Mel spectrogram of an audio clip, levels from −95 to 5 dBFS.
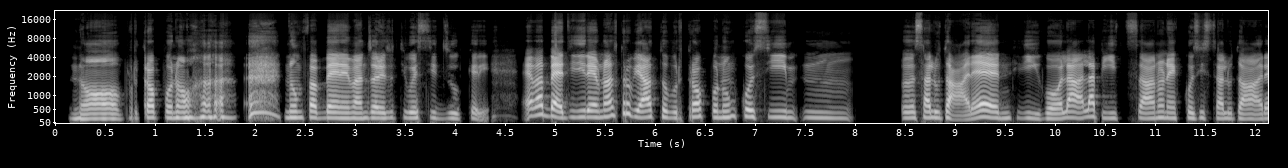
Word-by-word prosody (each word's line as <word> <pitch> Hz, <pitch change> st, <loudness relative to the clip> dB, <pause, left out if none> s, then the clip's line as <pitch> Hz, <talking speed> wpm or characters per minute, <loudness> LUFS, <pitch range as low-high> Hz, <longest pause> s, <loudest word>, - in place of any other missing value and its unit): No, 170 Hz, 0 st, +1 dB
purtroppo 205 Hz, +2 st, -2 dB
no. 200 Hz, 0 st, +1 dB, 0.9 s
Non 210 Hz, 0 st, -2 dB
fa 215 Hz, 0 st, +3 dB
bene 195 Hz, -1 st, +5 dB
mangiare 190 Hz, 0 st, +1 dB
tutti 200 Hz, +1 st, -15 dB
questi 195 Hz, -1 st, -6 dB
zuccheri. 180 Hz, -1 st, -10 dB, 0.3 s
E -, -, -1 dB
vabbè 270 Hz, -8 st, +6 dB
ti 220 Hz, +3 st, -13 dB
direi 225 Hz, 0 st, +3 dB
un 220 Hz, -, -4 dB
altro 280 Hz, +9 st, +1 dB
piatto, 220 Hz, -3 st, +2 dB
purtroppo 230 Hz, +3 st, -3 dB
non 220 Hz, +4 st, -5 dB
così, 225 Hz, -2 st, -3 dB
mhmm, 200 Hz, -3 st, -12 dB, 0.5 s
ehm, 195 Hz, 0 st, -5 dB
salutare 205 Hz, 0 st, +4 dB
eh, 200 Hz, -, +2 dB
mhmm, 190 Hz, -, -9 dB
ti 200 Hz, -, -26 dB
dico 180 Hz, -2 st, -5 dB
la 200 Hz, +1 st, +2 dB
la 240 Hz, +3 st, +1 dB
pizza 190 Hz, -1 st, -5 dB
non 210 Hz, +1 st, -2 dB
è 190 Hz, -1 st, +1 dB
così 190 Hz, 0 st, -7 dB
salutare. 180 Hz, -2 st, -4 dB
200 Hz, 170 wpm, -19 LUFS, 185-215 Hz, 0.9 s, vabbè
